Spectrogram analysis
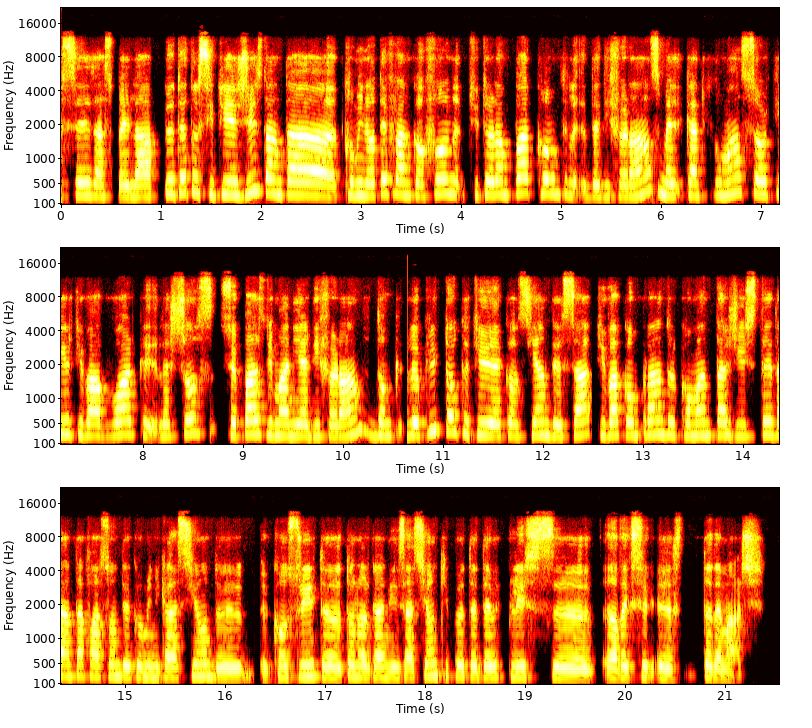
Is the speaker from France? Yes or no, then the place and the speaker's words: no; Romania; French is a second language; now in Canada; moi je suis roumaine, donc les deux langues sont euh, des langues étrangères pour moi, le français et l'anglais.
